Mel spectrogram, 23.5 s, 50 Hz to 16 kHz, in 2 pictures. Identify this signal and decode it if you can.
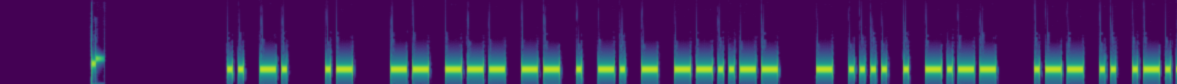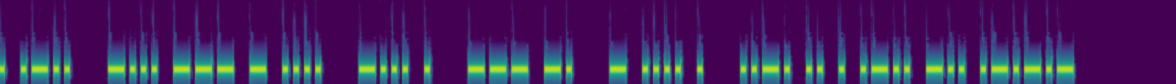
Morse code, heard as a keyed tone, about 22 wpm, 700 Hz. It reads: IN A MOMENT, THEY WILL BOTH BE ON THE FIELD.
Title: Sentences from Top 1000 Words - Review Part 2 - 22wpm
